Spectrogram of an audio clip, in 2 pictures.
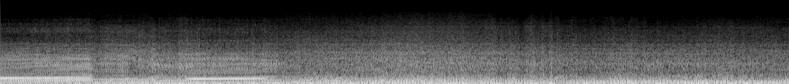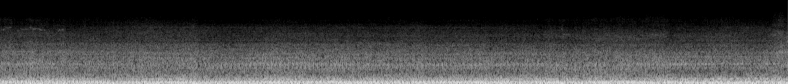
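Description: A 2021 Harley-Davidson Street Bob motorcycle engine runs steadily on the road, a loud, continuous low rumble with a brief higher mechanical note near the start, no voices.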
